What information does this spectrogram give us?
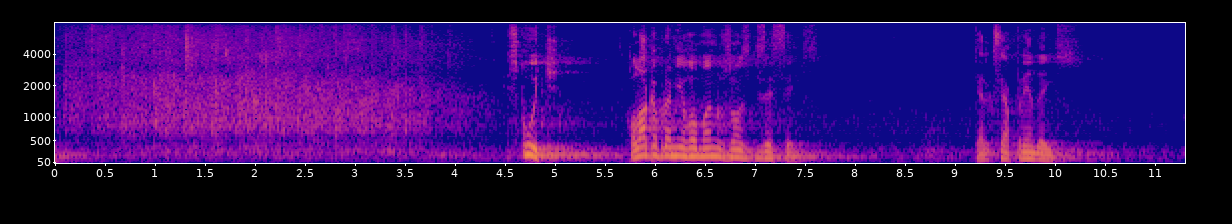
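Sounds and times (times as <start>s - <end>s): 
audience applause: 0.0s - 4.2s
speech: 4.6s - 5.2s, 5.8s - 7.6s, 9.2s - 10.3s.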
